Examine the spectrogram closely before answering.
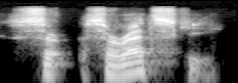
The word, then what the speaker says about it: Saretsky: Saretsky. How do I pronounce it? Boom. You nailed it.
